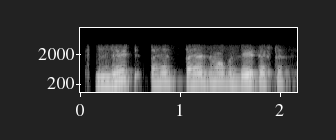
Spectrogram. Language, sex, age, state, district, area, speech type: Kashmiri, male, 30-45, Jammu and Kashmir, Srinagar, urban, conversation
